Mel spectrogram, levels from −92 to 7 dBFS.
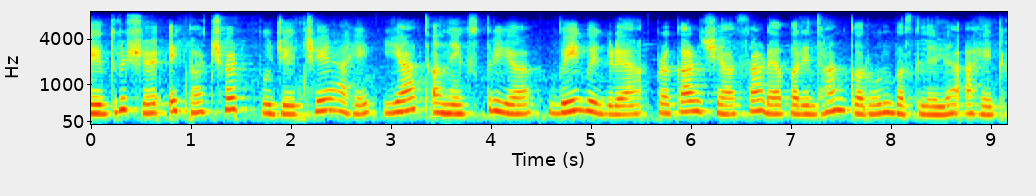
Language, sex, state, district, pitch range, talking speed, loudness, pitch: Marathi, female, Maharashtra, Sindhudurg, 190-240 Hz, 105 wpm, -16 LUFS, 205 Hz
